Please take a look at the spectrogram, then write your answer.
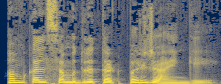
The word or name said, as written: समुद्र तट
